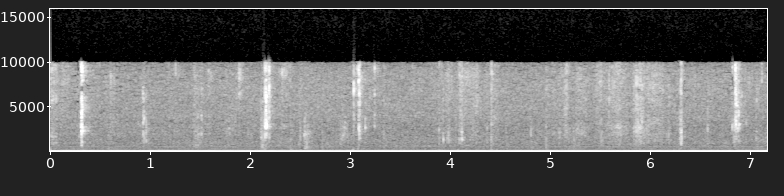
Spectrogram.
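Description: Faint chewing and mouth sounds with a few light clicks of disposable wooden chopsticks against a plastic lunch-box tray, over a steady low hum.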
